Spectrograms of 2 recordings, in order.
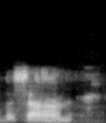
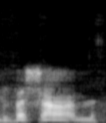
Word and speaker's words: Vachon: And it's funny because in French, pig rhymes with Vachon.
